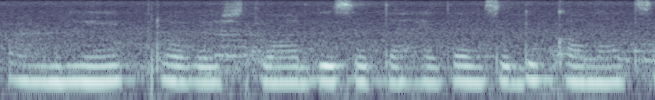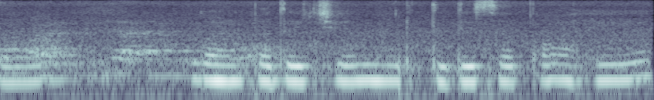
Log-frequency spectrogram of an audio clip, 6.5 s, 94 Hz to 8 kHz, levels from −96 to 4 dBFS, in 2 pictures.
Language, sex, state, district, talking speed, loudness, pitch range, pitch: Marathi, female, Maharashtra, Dhule, 130 wpm, -17 LUFS, 215-230 Hz, 220 Hz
